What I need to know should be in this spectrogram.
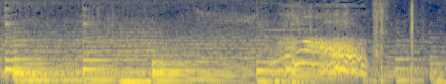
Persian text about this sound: داره میگه دو تا هویج میخواد. ریکاشه اسب خیلی باهوشیه، خیلی هم مهربونه.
